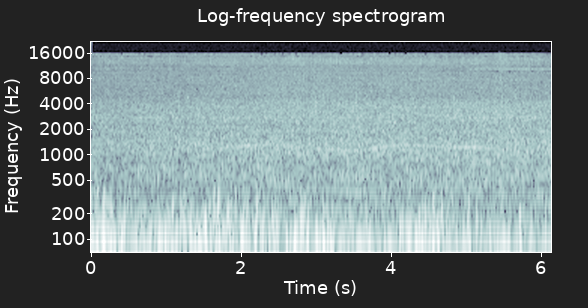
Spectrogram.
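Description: A 12-inch shutter exhaust fan running, a steady rush of air with a low rumble, and a faint whine that wavers in pitch midway through.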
